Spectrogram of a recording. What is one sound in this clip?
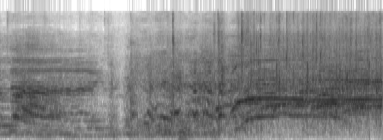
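A group of men and women clap their hands in rhythm.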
